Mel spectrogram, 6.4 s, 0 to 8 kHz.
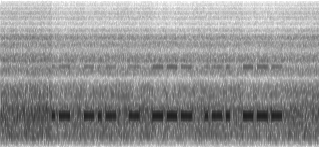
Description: Morse code, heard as a keyed tone, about 17 wpm, 650 Hz, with radio static and a narrow filter. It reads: AKTORO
